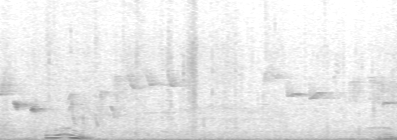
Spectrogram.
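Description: robin singing

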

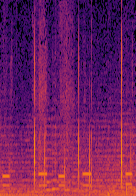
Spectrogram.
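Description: telephone keypad dialing tones

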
